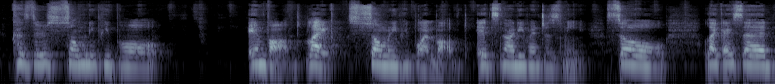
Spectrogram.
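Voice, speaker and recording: A woman's voice: medium pitch, a little mellow. A young woman influencer venting bluntly and defiantly to her viewers on a live stream, swearing often and filling with "like". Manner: blunt and defiant, swears a lot, many "like" fillers. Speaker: influencer on a livestream.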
